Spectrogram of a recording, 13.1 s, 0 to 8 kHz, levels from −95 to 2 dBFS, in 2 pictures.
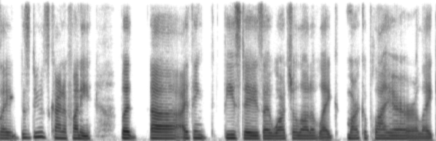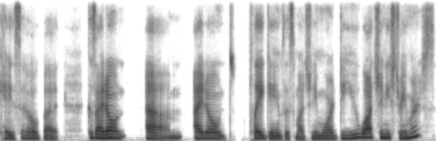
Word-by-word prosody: like, 175 -1 -2
"This 205 0 -4
dude's 250 0 -1
kinda 190 -2 0
funny." 170 -3 +1 0.4
But, 190 -2 +7 0.3
uh, 175 -1 +5
I 180 - +1
think 195 -1 -2 0.3
these 190 -2 +1
days 170 -2 +2
I 165 0 +2
watch 160 +1 -1
a 175 - 0
lot 165 -1 +1
of, 165 - -4
like, 80 -1 -3
Markiplier 170 -1 -1 0.2
or, 85 - -3
like, 85 0 -2
CaseOh, 175 0 -2
but - - -3 0.4
'cause 220 -2 0
I 190 - +6
don't, 200 +6 +5 0.3
um 175 +7 0 0.2
I 175 0 +3
don't 170 -1 -1 0.2
play 175 -2 +2
games 165 0 -2
as 80 - -5
much 85 0 -6
anymore. 165 0 -1
Do 180 +4 -6
you 190 +5 0
watch 120 - +2
any 215 0 +3
streamers? 205 - -1
175 Hz, 175 wpm, -21 LUFS, 165-190 Hz, 0.4 s, But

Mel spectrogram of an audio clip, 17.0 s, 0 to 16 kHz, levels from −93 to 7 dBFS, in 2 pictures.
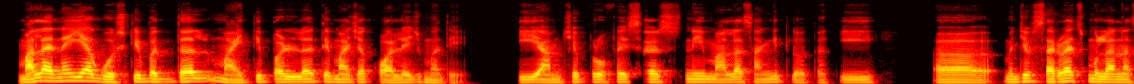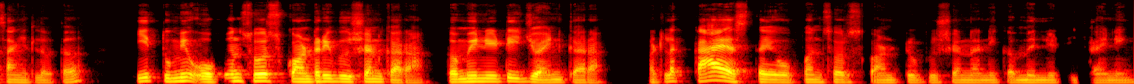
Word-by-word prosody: मला 150 +8 +7
ना 155 +1 0
या 160 -1 +4
गोष्टीबद्दल 125 +3 +2
माहिती 115 -1 -3
पडलं 115 0 +2
ते - - +1
माझ्या 115 -1 -2
कॉलेजमध्ये 105 -2 -3 0.5
की 110 +1 -1
आमचे 105 +1 -2
प्रोफेसर्सनी 115 +1 -3
मला 110 -1 -2
सांगितलं 110 +3 -7
होतं 95 0 -12
की 110 +2 -7 0.4
अ, - - -6 0.5
म्हणजे 115 +4 -1
सर्वच 135 +2 +2
मुलांना 115 -3 +1
सांगितलं 100 -3 -7
होतं 90 - -7 0.4
की 150 - +3
तुम्ही 140 +3 +3
ओपन 145 +2 +3
सोर्स 155 0 +7
कॉन्ट्रिब्युशन 125 -1 +3
करा. 95 -5 -3 0.2
कम्युनिटी 130 +3 +3
जॉइन 105 -3 +1
करा. 95 -2 -4 0.4
म्हंटलं - - -4
"काय - - +8
असतं - - -1
हे 110 - +3
ओपन 105 +1 -3
सोर्स 105 -1 -5
कॉन्ट्रिब्युशन 100 0 -7
आणि 95 0 -7
कम्युनिटी 95 0 -7
जॉइनिंग?" 95 +1 -9
115 Hz, 145 wpm, -24 LUFS, 100-125 Hz, 0.5 s, काय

